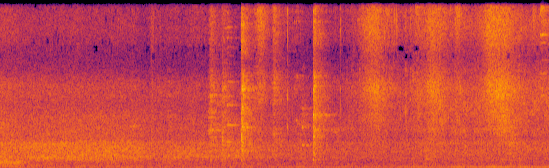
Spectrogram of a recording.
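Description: Noodle soup being eaten with chopsticks: two sharp clinks against the ceramic bowl about three and four seconds in, then the noodles being slurped. Steady road traffic runs underneath.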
